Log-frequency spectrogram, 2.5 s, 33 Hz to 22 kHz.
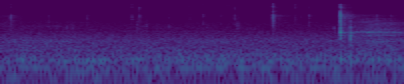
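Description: A SOLID 16-in-1 multi-tool blade folds shut after its safety lock is pressed, giving a few faint light clicks and then one sharp metallic snap near the end, close by, with no talking.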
